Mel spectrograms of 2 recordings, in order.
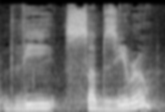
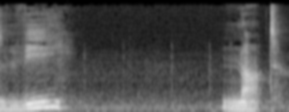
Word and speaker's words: v naught: real real quick here this variable looks like v sub zero which is actually correct you can say it that way but most people will pronounce that as v not okay it's a little bit easier to say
